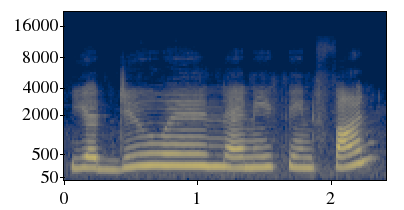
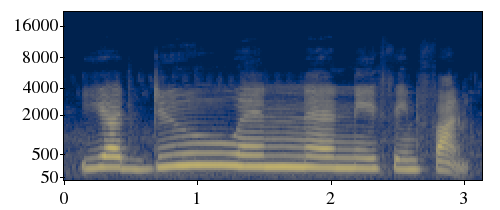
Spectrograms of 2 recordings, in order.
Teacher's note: We link together doing because we're going to drop the G. It ends with the sound n, the N sound.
